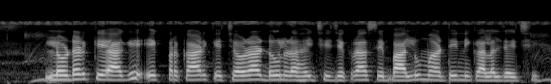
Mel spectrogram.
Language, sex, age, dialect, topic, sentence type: Magahi, male, 18-24, Western, agriculture, statement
